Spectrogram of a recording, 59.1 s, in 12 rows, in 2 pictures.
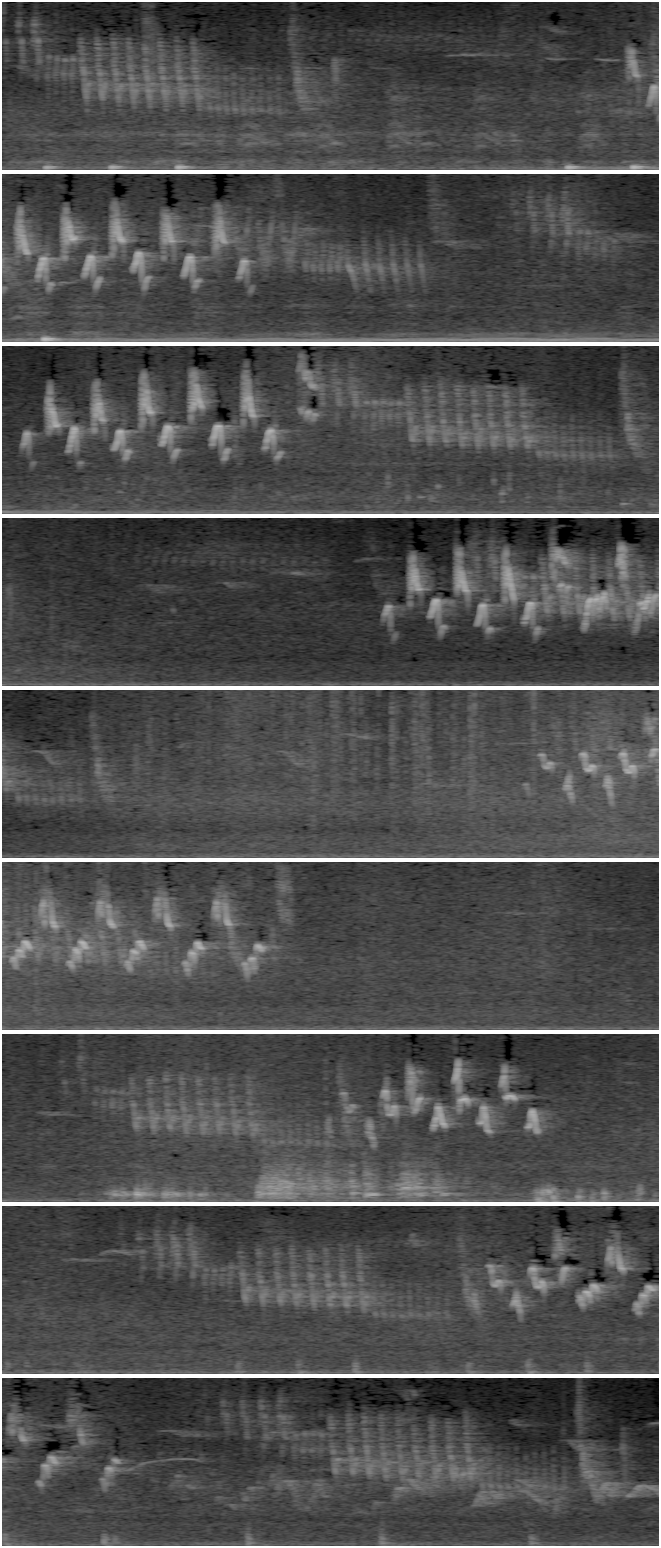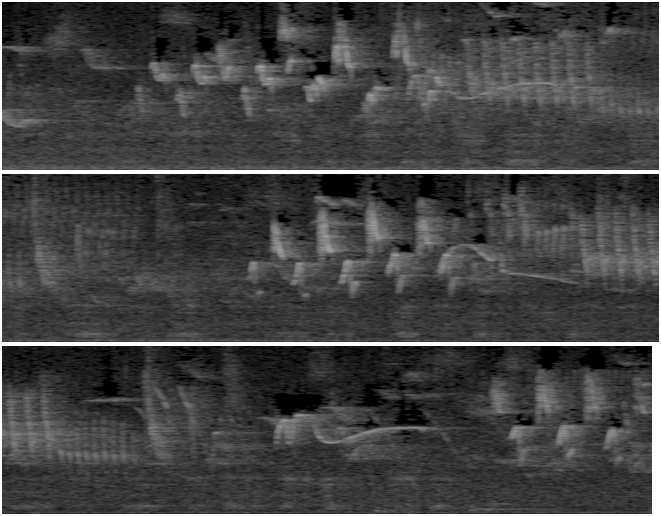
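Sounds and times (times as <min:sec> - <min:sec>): faint background hiss: 0:00.0 - 0:59.0
songbird singing: 0:00.0 - 0:59.0.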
